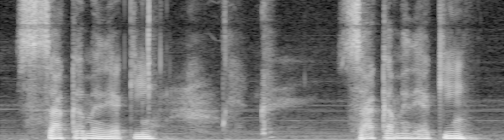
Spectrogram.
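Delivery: put-on guttural, distorted throaty voice. Telling a scary story, voicing the voice from the refrigerator, guttural and distorted. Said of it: "una voz como gutural, una voz distorsionada".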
